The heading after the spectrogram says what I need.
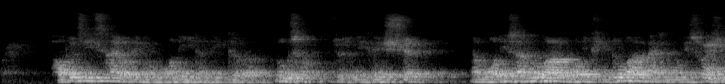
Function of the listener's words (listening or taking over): taking over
